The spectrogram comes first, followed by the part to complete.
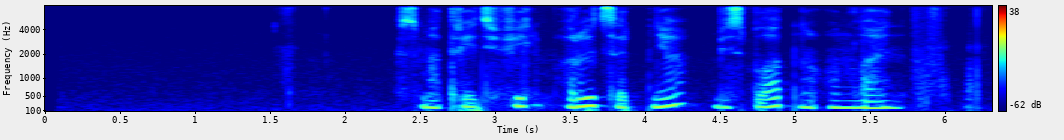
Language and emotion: Russian, neutral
